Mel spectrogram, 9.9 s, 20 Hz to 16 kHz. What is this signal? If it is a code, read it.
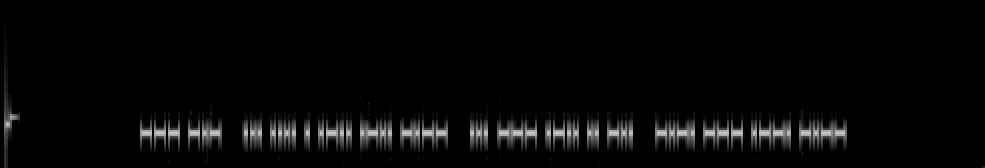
Morse code, heard as a keyed tone, about 34 wpm, 700 Hz. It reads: OK SHELLY SOLID COPY
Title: Practice QSO - Exchange 3 - More Info - 35wpm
